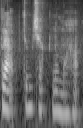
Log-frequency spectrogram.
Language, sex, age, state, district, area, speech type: Sanskrit, female, 30-45, Karnataka, Bangalore Urban, urban, spontaneous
